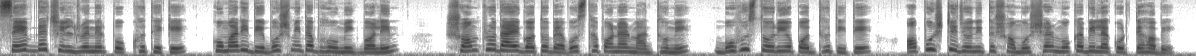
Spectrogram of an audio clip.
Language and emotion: Bengali, neutral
